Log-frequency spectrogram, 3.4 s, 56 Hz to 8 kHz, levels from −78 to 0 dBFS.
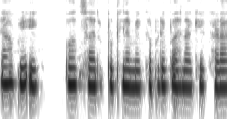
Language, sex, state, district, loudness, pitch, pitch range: Hindi, female, Uttar Pradesh, Etah, -21 LUFS, 230 Hz, 215-240 Hz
